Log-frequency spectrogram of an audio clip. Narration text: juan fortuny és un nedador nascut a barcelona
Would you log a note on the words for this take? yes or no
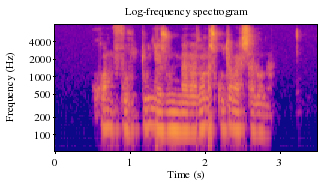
no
